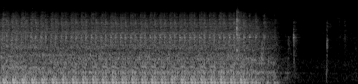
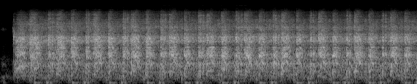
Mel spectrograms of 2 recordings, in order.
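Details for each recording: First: Honda Africa Twin after full rebuild, with tickover corrected by removing a restricting spring on the top screw: steady, even twin-cylinder idle with a soft regular exhaust beat. Starts, runs and ticks over properly. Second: Rebuilt Honda Africa Twin at first start attempt with a temporary fuel supply and a bit of choke; no fuel pump heard, and the starter churns steadily at about three compressions a second without firing; the oil pressure light goes out.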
